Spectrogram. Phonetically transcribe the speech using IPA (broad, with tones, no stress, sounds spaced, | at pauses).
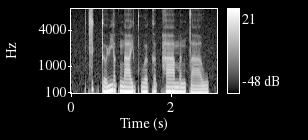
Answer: t͡s ɪ˥ k̚ t̪ ɵ˨˥ ɥ j ɐ˧ k̚ n̪ aː˨˧ j kʷʰ œː˨ k ɐ˨˥ k̚ h aː˧ m ɐ˧ n t̪ aː˨˧ w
